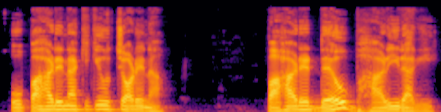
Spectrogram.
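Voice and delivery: plain reading voice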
